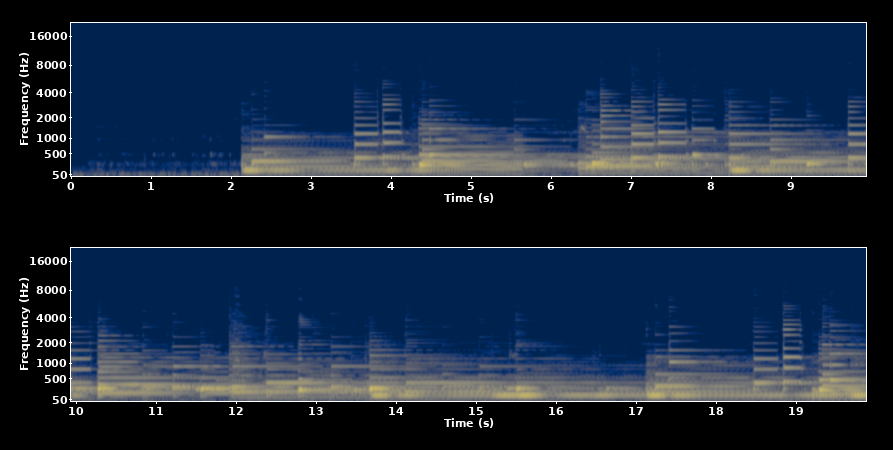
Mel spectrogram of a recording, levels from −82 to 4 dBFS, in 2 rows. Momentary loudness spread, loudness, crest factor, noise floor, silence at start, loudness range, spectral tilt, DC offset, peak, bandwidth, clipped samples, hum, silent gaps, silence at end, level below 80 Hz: 11 LU; -26 LUFS; 18 dB; -57 dBFS; 2.15 s; 3 LU; -10.5 dB/octave; under 0.1%; -6 dBFS; 4.2 kHz; under 0.1%; none; none; 0 s; -52 dBFS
